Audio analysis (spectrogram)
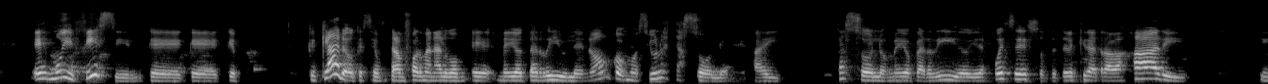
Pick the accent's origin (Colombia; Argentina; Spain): Argentina; porque nosotras particularmente somos de Argentina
